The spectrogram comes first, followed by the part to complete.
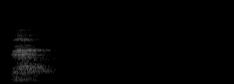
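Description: A man sighing once: a short breathy exhale of about half a second.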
